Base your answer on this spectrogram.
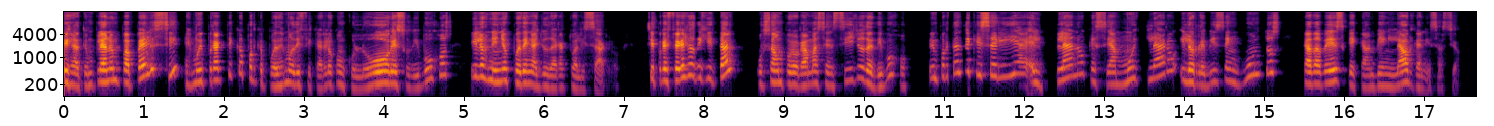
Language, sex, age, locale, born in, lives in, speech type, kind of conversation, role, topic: Spanish, female, 40-44, es-VE, Venezuela, United States, read, expert-assistant, expert, ¿Cómo puedo organizar mejor los cultivos en mi pequeña huerta urbana para aprovechar el espacio y facilitar el mantenimiento?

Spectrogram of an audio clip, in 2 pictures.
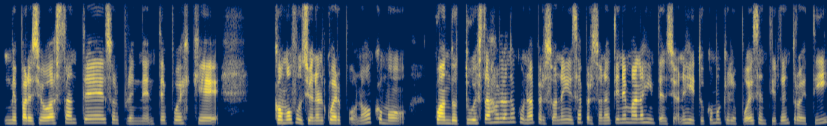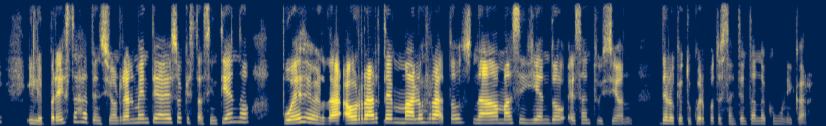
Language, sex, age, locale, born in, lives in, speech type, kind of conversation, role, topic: Spanish, female, 30-34, es-VE, Venezuela, United States, conversation, podcast, guest, ¿Confías más en la intuición o en la razón?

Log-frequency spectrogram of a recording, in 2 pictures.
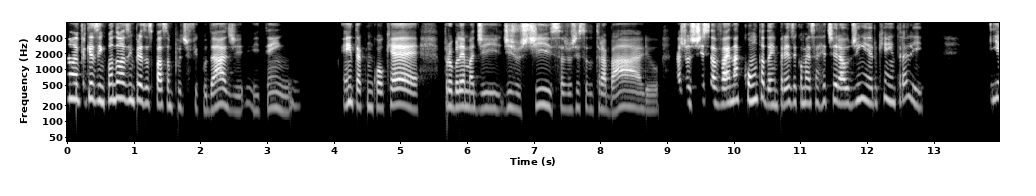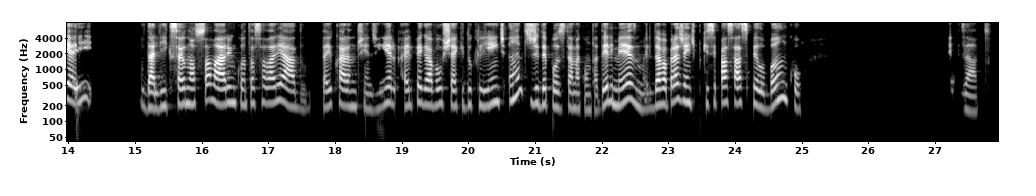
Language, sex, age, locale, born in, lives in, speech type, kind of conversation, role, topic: Portuguese, female, 45-49, pt-BR, Brazil, Italy, conversation, podcast, guest, O que faz você sentir que está no caminho certo?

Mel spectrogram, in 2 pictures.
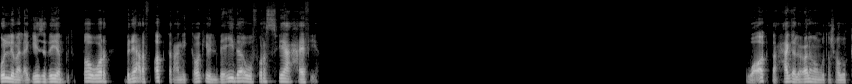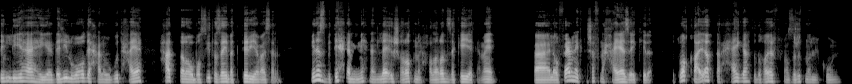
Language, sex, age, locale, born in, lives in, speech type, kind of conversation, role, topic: Arabic, male, 20-24, ar-EG, Egypt, Egypt, read, expert-assistant, expert, لو عايز أفهم أكتر عن تكوين النجوم، أبدأ منين وأتعلم إزاي؟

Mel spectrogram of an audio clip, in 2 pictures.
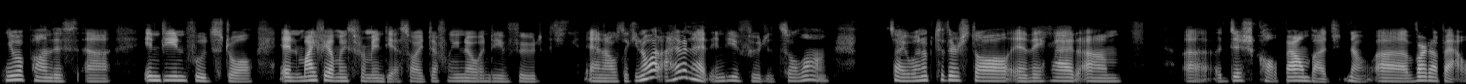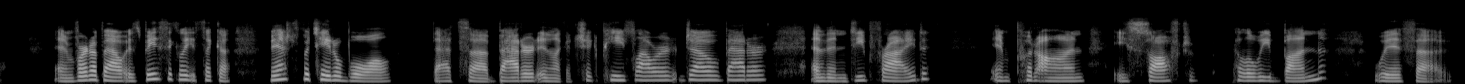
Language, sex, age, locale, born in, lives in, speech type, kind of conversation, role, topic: English, female, 50-54, en-US, United States, United States, conversation, unstructured, none, What’s the most memorable street food you’ve discovered while traveling, and what made it unforgettable for you?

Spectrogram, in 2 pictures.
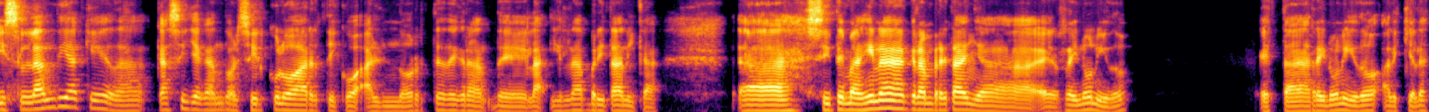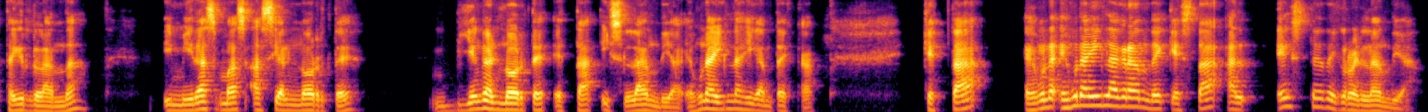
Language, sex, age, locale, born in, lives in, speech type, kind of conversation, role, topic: Spanish, male, 45-49, es-US, Puerto Rico, United States, conversation, unstructured, none, ¿Hay alguna aventura que te gustaría vivir?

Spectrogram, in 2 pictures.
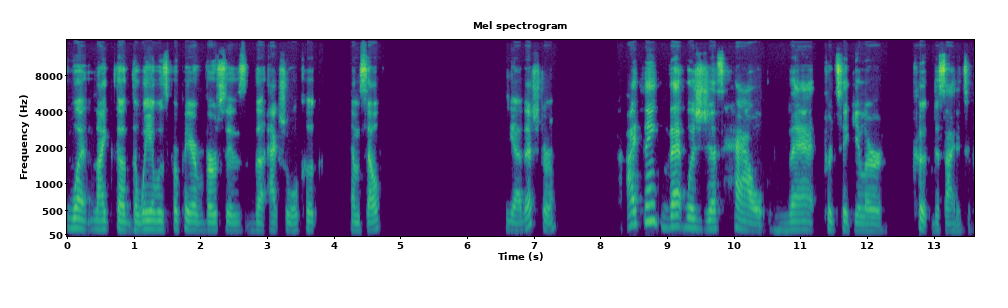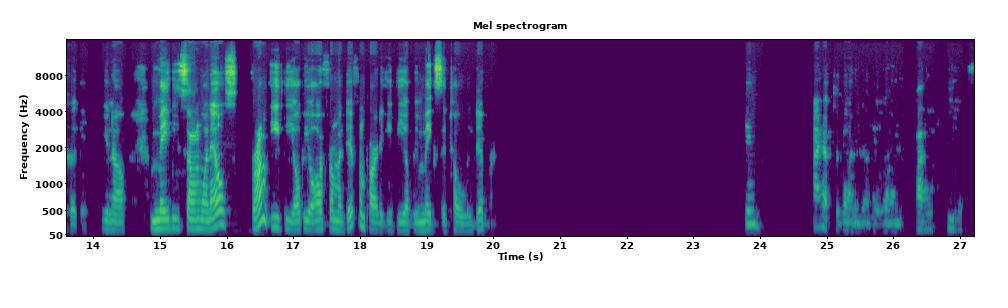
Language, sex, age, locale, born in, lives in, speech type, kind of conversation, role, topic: English, female, 45-49, en-US, United States, United States, conversation, podcast, guest, How does food connect us to our cultural roots?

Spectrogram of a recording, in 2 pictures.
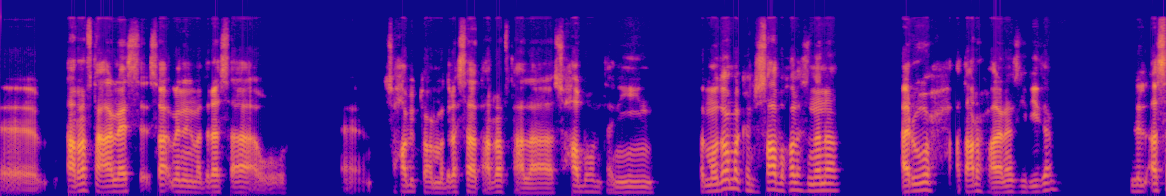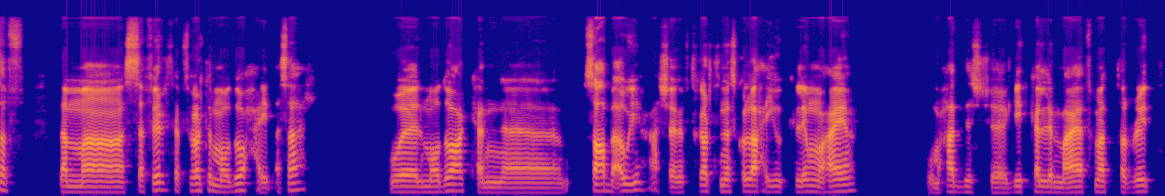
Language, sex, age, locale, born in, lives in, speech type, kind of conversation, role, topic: Arabic, male, 25-29, ar-EG, Egypt, United States, conversation, advice, user, ازاي أقدر أبني صداقات جديدة وأنا بالغ؟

